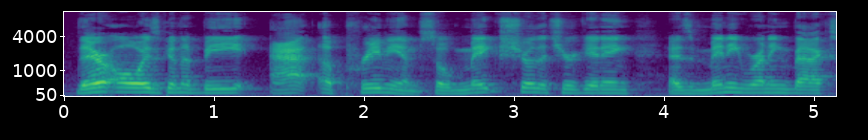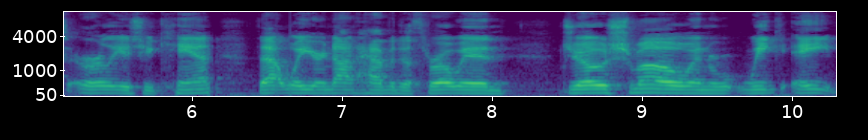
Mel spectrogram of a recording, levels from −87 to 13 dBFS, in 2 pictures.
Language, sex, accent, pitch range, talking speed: English, male, American, 130-170 Hz, 205 wpm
